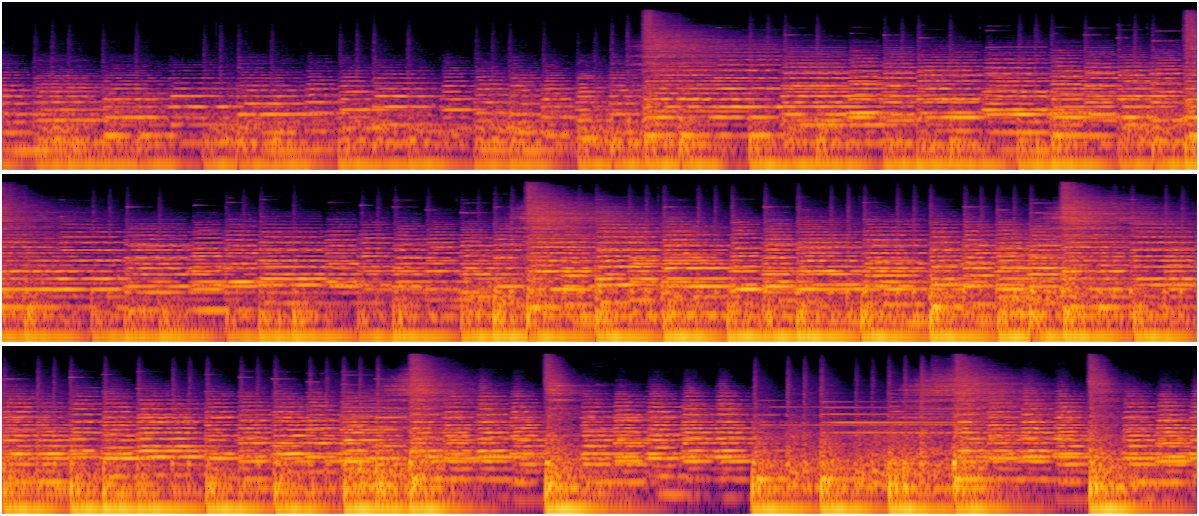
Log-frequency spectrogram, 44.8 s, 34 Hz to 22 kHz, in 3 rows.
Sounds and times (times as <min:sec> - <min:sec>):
Theme music: 0:00.0 - 0:44.8
Trumpet: 0:00.0 - 0:44.8.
